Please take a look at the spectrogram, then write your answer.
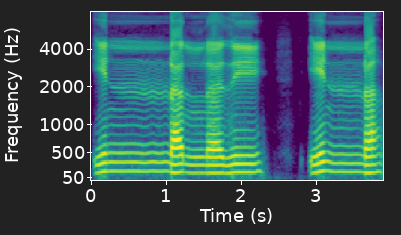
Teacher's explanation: Pada bacaan inna, di sini ada huruf nun yang berharakat tasydid. Maka cara membacanya yaitu kita menahan suara nunnya. Suara nun kita tahan dulu baru dibaca. Jangan langsung innalladzi, tapi tahan dulu 2 ketukan. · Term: gunnah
